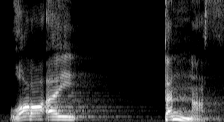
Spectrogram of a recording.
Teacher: نون کے اوپر مشدد ہے، اور نون مشدد میم مشدد میں غنہ ہوتا ہے، اس کو غنہ کریں گے، ناک میں آواز کو لے جائیں گے۔ وَرَأَيْتَ النَّاسَ، تن الف لام کے بعد حروف شمسی کے 14 حرفوں میں سے یہاں نون ہے، اس لیے یہاں لام نہیں پڑھی جا رہی، لکھی تو ہے لیکن پڑھی نہیں جائے گی۔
